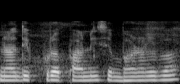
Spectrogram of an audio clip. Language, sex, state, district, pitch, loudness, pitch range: Bhojpuri, female, Bihar, East Champaran, 195 Hz, -17 LUFS, 190-205 Hz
